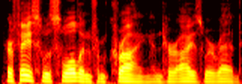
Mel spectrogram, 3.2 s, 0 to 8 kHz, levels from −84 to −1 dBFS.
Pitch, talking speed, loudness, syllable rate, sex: 115 Hz, 205 wpm, -18 LUFS, 4.3 syllables/s, male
